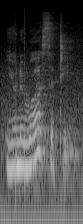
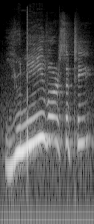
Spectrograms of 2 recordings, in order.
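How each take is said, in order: First: The stress falls on the syllable 'ver'. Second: The stress falls on a syllable other than 'ver'. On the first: The speaker calls it right. "You just have the stress on ver" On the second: The speaker calls it wrong. "Do you say it as university or university? No"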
